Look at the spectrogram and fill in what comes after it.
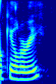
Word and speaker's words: Guillory: My name is Sherryl Guillory. Sherryl is spelled S-H-E-R-R-Y-L. Guillory is G-U-I-L-L-O-R-Y.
